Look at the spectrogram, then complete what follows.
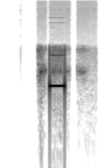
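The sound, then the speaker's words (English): A single steady electronic voicemail beep, loud and clean, sounding after a phone greeting on a call, with faint brief clicks and chirps just before and after it; no voices. “I'm not available right now, so please, at the tone, leave your name, number, and a brief message, and I'll get back to you as soon as I can.”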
